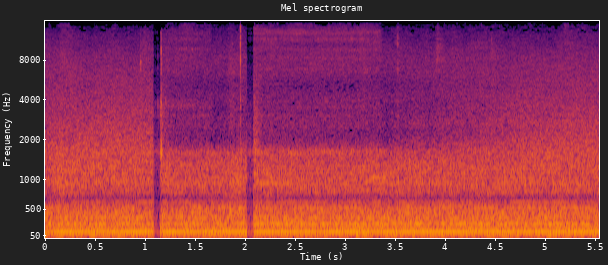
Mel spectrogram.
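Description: Steady low mechanical hum with a hiss over it, cutting out briefly twice about a second apart.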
